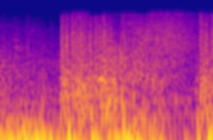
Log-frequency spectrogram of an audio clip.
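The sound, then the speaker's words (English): Gunfire in a TV drama scene as agents storm a cellar and a man is shot: a dense, harsh barrage of shots, loud throughout, with a sharper surge partway through. “Jack and Renee storm the cellar. Henry Taylor is shot.”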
